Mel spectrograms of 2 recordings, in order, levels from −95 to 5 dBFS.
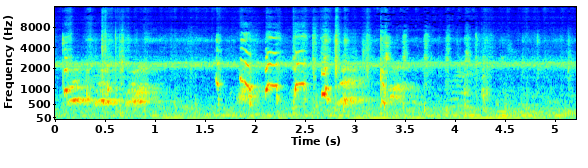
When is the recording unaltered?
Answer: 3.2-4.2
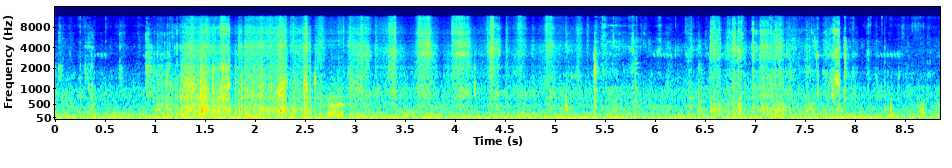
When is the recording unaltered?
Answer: 0.0-1.3; 5.4-8.9

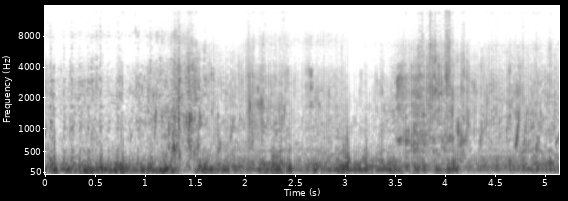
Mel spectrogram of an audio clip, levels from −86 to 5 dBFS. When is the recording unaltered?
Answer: 0.0-1.6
